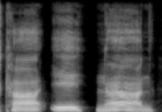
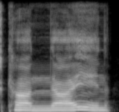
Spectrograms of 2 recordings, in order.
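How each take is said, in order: First: Ka-i-nan, each vowel said apart, slowly; Ka-i-nan spelled out syllable by syllable, slow; split syllables. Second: Kanain with the stress on the last syllable; Kanain, accent towards the end; end-stressed variant. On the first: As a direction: sound out Ka-i-nan, the alpha and the iota separated. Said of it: "you split the pronunciation with each letter". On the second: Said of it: "accent on towards the end". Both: Shown as a demonstration.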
